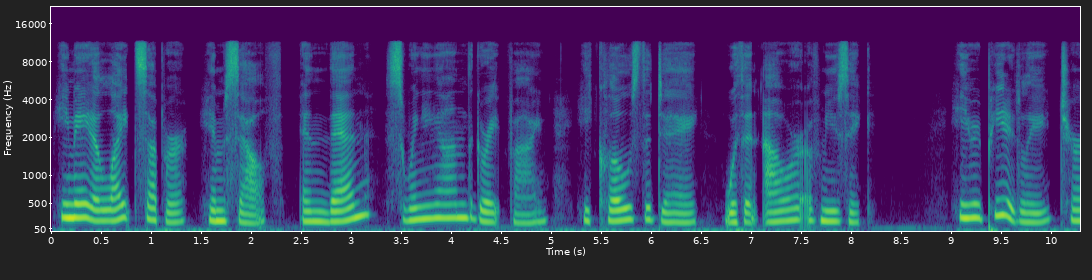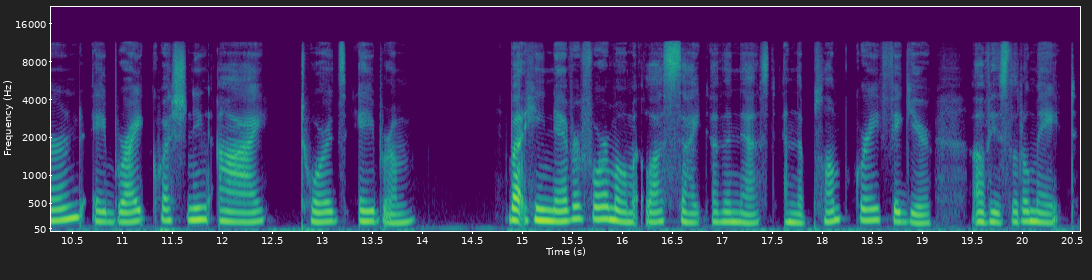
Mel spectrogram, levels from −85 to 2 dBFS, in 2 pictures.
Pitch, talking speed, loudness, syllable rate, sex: 190 Hz, 150 wpm, -20 LUFS, 4.1 syllables/s, female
